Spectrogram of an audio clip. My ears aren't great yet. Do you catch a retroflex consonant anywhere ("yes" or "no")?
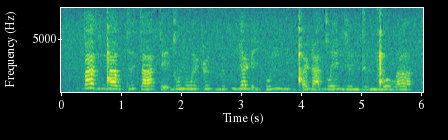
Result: yes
